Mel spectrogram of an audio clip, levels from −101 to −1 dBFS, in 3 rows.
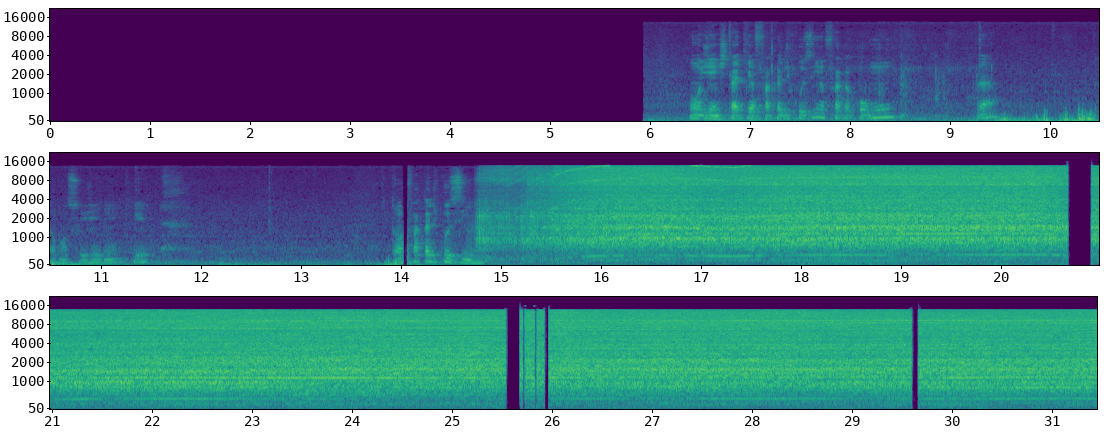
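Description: Digital broadcast dropout occurs four times: the receiver stopped getting valid frames and muted until clean ones returned, so the sound cuts to silence and resumes later in the programme, with the missing audio lost. At 14.02 s a 48 ms hole fits about two lost frames; at 20.67 s the gap lasts 240 ms; from 25.54 to 25.98 s 240 ms vanishes in scattered short holes, the longest 144 ms; at 29.59 s a 72 ms gap follows.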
